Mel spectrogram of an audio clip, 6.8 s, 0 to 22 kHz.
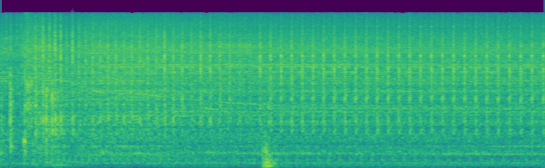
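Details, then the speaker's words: Holden VY Commodore wagon started on a fully charged battery: sharp steady metallic knock about 3–4 per second. Cause unknown. "yeah so put me m back on we have a little uh a little person inside there with a hammer somewhere now we got to get him out and sort that one out"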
